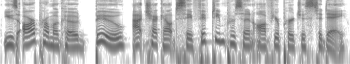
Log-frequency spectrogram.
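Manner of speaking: polished, upbeat sponsor read; scripted promotional delivery. Acted. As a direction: read it like a podcast sponsor spot.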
